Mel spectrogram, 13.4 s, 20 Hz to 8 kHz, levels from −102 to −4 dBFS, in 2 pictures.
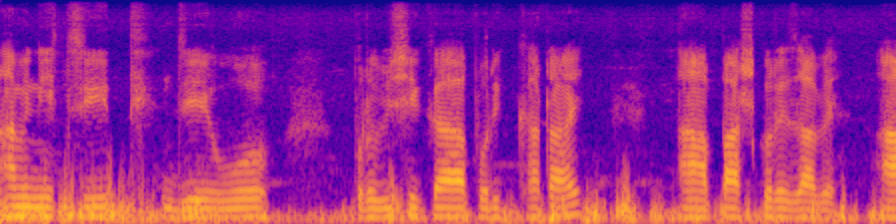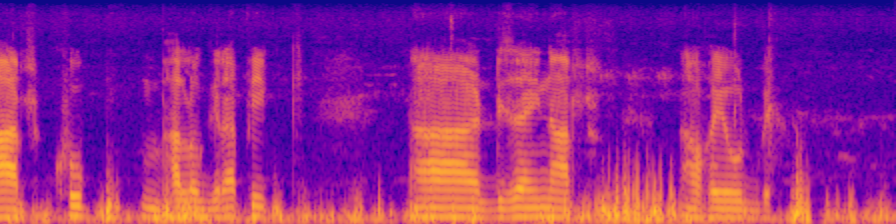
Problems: background sounds at intervals, continuous background conversations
